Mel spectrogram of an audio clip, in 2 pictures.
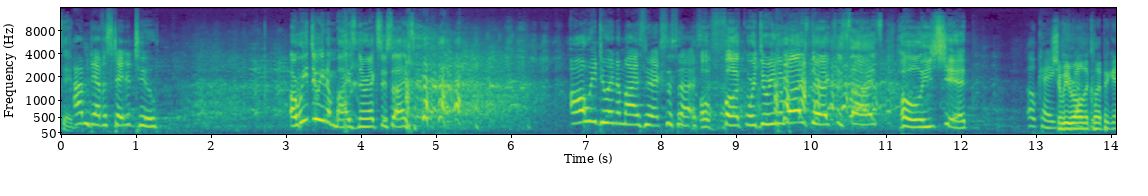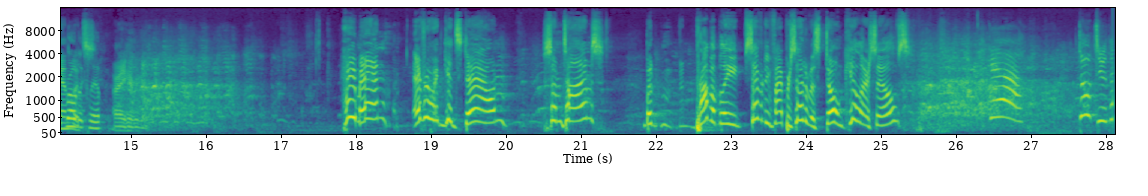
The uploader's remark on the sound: Recorded live at the Bell House in Brooklyn, NY.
